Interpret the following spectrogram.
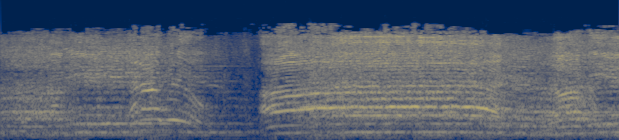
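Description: Slow singing with long drawn-out notes. A short break comes about two seconds in, then a note is held for about two and a half seconds.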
